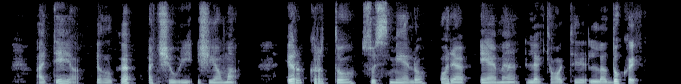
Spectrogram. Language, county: Lithuanian, Vilnius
